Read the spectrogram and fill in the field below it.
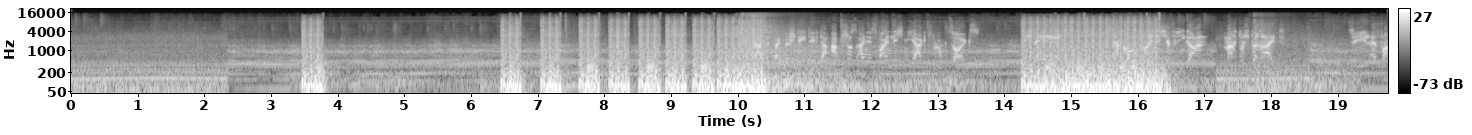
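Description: A propeller engine drones steadily.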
